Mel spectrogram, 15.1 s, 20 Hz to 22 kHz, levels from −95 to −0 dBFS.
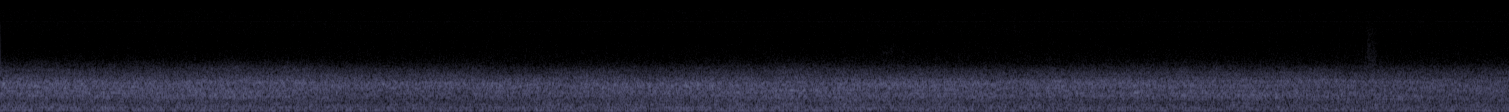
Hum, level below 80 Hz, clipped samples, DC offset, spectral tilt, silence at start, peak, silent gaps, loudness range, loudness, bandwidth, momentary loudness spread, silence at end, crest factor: none; -76 dBFS; under 0.1%; under 0.1%; -6 dB/octave; 0 s; -44 dBFS; none; 1 LU; -57 LUFS; 16.5 kHz; 2 LU; 0 s; 14 dB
